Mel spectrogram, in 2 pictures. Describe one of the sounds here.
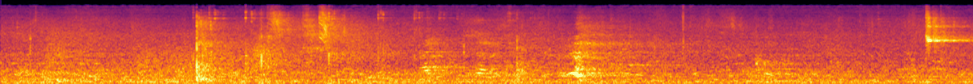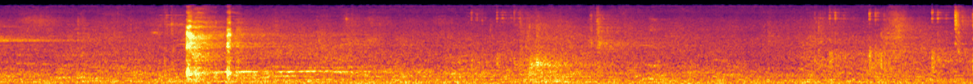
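An audience murmurs quietly in a large echoing hall.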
